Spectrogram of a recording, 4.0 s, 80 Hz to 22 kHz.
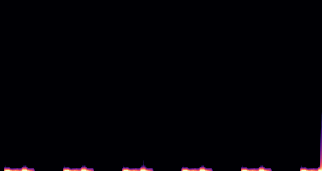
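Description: Heartbeat sound effect: a steady lub-dub double thump, about 80 beats a minute, low and dull, with dead silence between beats.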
